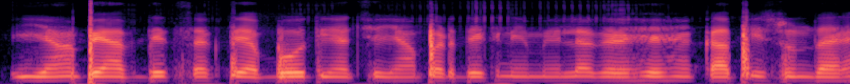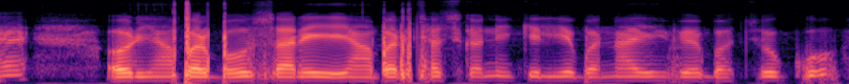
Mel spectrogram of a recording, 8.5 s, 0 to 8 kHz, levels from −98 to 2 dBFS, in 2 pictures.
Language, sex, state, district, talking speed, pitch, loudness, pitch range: Hindi, male, Bihar, Araria, 240 wpm, 140 Hz, -26 LUFS, 135-145 Hz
